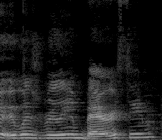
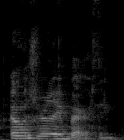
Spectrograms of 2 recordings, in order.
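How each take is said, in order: First: Said in the usual way. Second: "embarrassing" repeated softer and fast, under the breath; a quiet rushed echo of the words; softer, quick repeat. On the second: Real, not acted. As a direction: mutter it again to yourself.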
